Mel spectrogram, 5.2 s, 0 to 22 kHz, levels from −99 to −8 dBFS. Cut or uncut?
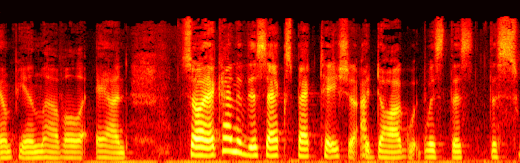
cut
